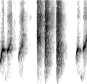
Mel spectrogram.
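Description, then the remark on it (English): A voice imitates a coach's whistle with short, rising two-note chirps, broken by three sharp handclaps, then the whistled chirps return, mimicking a coach with a group of kids and a ball. “The whistle, the clap.”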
